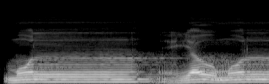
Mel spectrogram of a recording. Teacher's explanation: Domatain ketemu dengan lam, jadi dibacanya dimasukkan ke lam tanpa mendengung. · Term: idgham bila guna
